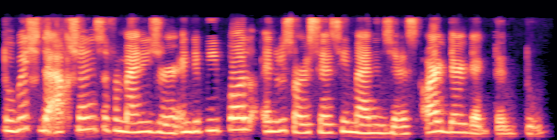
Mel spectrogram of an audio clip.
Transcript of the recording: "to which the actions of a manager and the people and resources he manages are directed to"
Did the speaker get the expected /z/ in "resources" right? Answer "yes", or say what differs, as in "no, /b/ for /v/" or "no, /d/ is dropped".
no, /s/ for /z/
